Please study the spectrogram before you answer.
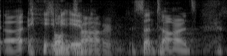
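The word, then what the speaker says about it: Sontarans: There's been other Santorans, am I saying that correctly? – Santarans.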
